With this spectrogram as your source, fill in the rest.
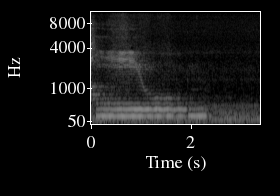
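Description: A man sings long, steady notes close by.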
